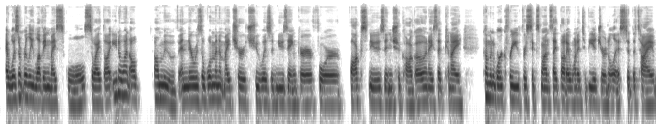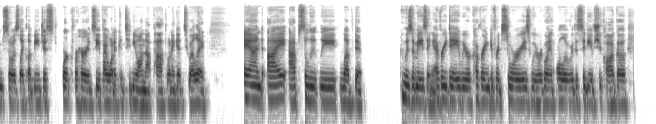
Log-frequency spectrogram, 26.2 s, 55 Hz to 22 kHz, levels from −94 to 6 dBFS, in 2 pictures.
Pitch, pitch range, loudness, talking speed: 160 Hz, 155-170 Hz, -21 LUFS, 240 wpm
